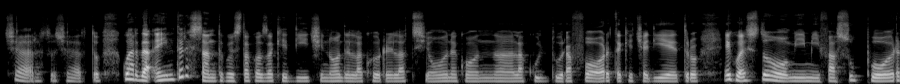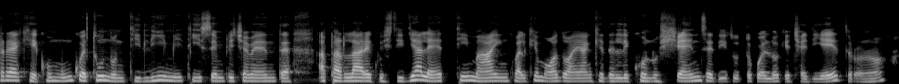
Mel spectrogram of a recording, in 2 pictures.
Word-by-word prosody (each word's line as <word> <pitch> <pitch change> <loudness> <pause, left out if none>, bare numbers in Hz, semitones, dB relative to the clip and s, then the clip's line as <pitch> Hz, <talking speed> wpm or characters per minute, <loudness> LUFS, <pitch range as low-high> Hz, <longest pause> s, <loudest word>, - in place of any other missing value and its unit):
Certo, 160 -6 -4
certo. 160 -1 -6 0.2
Guarda, 235 -6 +8
è 180 - +5
interessante 200 - +2
questa 165 0 0
cosa 160 -1 0
che 160 -1 -4
dici, 155 0 -4
no, 155 0 -1
della 150 -1 -1
correlazione 150 0 -2
con 150 -1 -5
la 150 0 -2
cultura 150 0 -3
forte 150 0 +1
che 160 - -7
c'è 155 0 -1
dietro 155 +1 +1 0.2
e 225 - +6
questo 180 -2 +5
mi 155 +1 0
mi 155 -1 -1
fa 155 +1 0
supporre 185 0 +2
che 180 -4 -1
comunque 170 +3 -1
tu 200 +3 0
non 155 -6 -1
ti 150 - -7
limiti 165 -1 -2
semplicemente 155 -2 -1 0.2
a - - 0
parlare 160 -1 +3
questi 155 +1 -7
dialetti, 175 -1 +1
ma, 155 -4 +2
in 160 0 -2
qualche 150 +1 -3
modo, 155 -1 -1
hai 145 0 -2
anche 150 +1 -3
delle 150 0 -2
conoscenze 160 +2 0
di 145 - -6
tutto 145 0 -8
quello 145 0 -2
che 140 - -6
c'è 135 - -5
dietro, 135 +10 -2
no? 140 +8 -7
155 Hz, 170 wpm, -23 LUFS, 150-170 Hz, 0.2 s, Guarda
